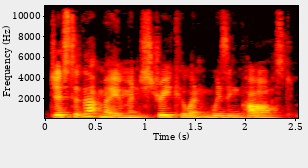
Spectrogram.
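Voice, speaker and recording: A woman teacher reading a children's book aloud in an animated storybook style, leaning on key words with dramatic emphasis. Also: fairly low pitch, normal speed.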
